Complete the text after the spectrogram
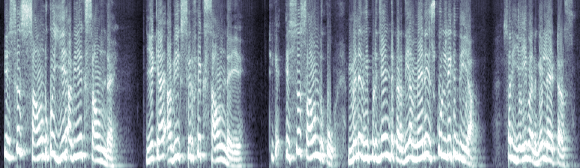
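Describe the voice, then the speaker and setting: A man with an extremely high, sing-song voice teaches grammar online at a moderate pace. He repeats every point, drills the same lines over and over, and keeps addressing listeners as "sir" and "brother," over-pronouncing the words he corrects.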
